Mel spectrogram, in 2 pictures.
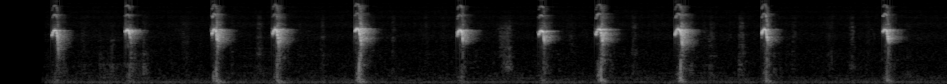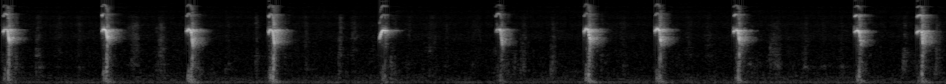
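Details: Otter giving a long run of short, bright, high-pitched chirps, a little over one per second at uneven spacing, clean and without other sounds.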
